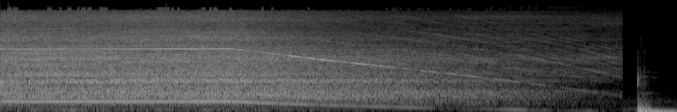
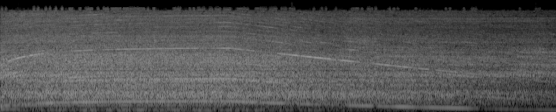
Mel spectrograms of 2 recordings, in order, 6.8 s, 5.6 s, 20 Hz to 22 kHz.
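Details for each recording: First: DeWalt DW625E type 5 half-inch router after replacing its two bearings (6201 and 6005): clean steady high motor whine, then a smooth falling coast-down after switch-off with no rumble or grind. Runs smoothly again after the repair. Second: Old DeWalt DW625E type 5 half-inch router, heavily used: motor whines with harsh scraping hiss, then sags and nearly stalls on first start; worn bearings suspected, to be replaced.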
